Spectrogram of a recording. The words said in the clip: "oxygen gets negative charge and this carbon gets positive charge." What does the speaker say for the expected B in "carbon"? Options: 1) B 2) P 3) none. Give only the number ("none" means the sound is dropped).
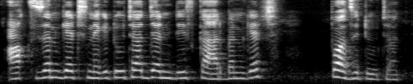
1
